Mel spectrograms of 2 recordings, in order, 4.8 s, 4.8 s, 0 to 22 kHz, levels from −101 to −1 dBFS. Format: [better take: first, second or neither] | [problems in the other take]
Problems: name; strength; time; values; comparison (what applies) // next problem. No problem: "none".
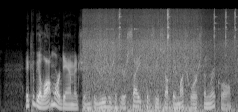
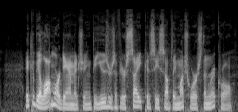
second | wind noise on the microphone; heavy; from 1.5 s on; 5 dB below the speech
